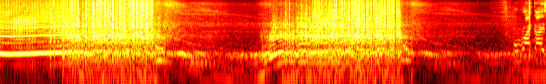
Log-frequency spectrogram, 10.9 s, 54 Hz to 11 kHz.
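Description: Nissan R35 GT-R's twin-turbo 3.8-litre V6, built to about 1576 bhp, revved hard twice. Each time the pitch rises quickly and is held high for about three seconds, then drops back.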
